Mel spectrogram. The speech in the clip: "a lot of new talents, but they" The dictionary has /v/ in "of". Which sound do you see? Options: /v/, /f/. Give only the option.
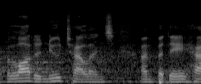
/v/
